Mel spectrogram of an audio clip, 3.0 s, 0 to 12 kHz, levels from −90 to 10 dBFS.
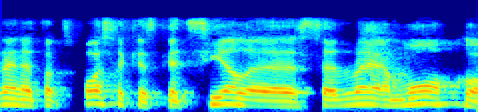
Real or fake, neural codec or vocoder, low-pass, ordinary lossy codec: fake; codec, 16 kHz, 4 kbps, X-Codec, HuBERT features, trained on general audio; 7.2 kHz; MP3, 48 kbps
